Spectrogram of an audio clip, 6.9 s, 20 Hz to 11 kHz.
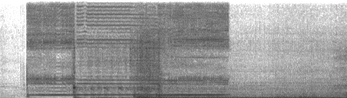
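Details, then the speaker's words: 1970s Mercruiser sterndrive during winterizing, battery test with a unit charged to 100% switched on, water running: a brisk whirring crank catches within about a second and settles into a steady run, then warms running a little rich; normal cranking and start. "now as you guys saw that just whipped it right over water's still on and running"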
